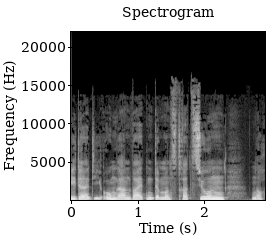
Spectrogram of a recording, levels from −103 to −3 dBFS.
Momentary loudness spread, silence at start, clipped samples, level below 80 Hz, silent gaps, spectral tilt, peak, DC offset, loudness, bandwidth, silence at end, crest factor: 8 LU; 0 s; under 0.1%; -50 dBFS; none; -5.5 dB/octave; -6 dBFS; under 0.1%; -19 LUFS; 15 kHz; 0.05 s; 12 dB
